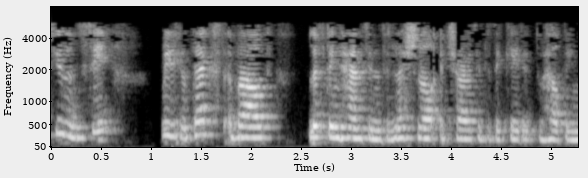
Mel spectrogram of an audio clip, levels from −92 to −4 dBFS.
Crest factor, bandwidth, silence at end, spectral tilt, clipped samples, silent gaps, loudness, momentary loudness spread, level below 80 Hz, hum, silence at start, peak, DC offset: 18 dB; 5.8 kHz; 0 s; -9.5 dB/octave; under 0.1%; none; -18 LUFS; 10 LU; -62 dBFS; none; 0 s; -2 dBFS; under 0.1%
